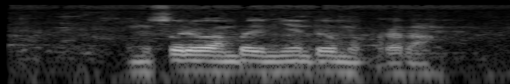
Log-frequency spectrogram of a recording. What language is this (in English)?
Kinyarwanda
